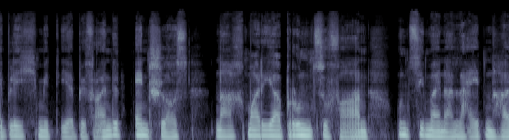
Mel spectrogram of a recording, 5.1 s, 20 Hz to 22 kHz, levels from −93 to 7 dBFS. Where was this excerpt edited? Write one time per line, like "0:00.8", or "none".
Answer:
0:01.2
